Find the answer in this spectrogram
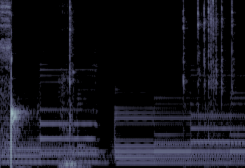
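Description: Logo-animation sound effects over soft background music: a sharp pop right at the start, then a dull low thud a little over half a second later. Held musical notes come back in about a second in.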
